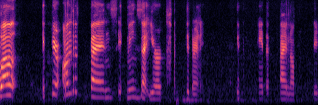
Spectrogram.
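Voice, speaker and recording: A woman's bright, sharp voice comes across dry and close, with no echo. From Jamaica. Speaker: author and life coach. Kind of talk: interview answer.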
